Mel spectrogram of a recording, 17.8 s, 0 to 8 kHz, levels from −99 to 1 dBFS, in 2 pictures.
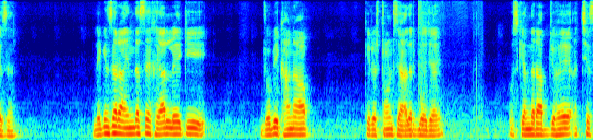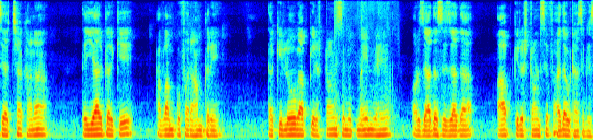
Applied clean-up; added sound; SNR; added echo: neural separator model SepFormer DNS4.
